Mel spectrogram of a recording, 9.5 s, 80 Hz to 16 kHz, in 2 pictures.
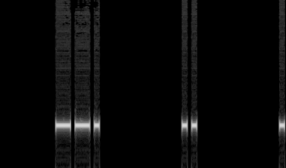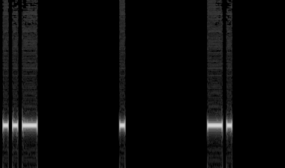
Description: Morse code, heard as a keyed tone, about 15 wpm, spaced as for 5 wpm, 1000 Hz. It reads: GIVEN
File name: qotdfiles / 5wpm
